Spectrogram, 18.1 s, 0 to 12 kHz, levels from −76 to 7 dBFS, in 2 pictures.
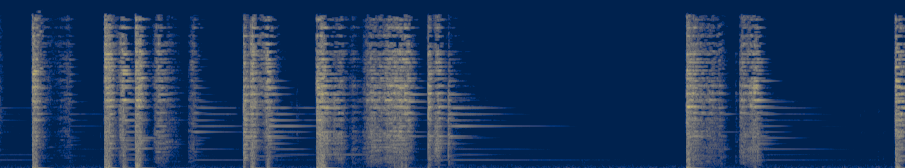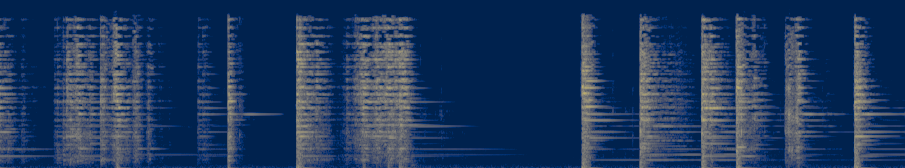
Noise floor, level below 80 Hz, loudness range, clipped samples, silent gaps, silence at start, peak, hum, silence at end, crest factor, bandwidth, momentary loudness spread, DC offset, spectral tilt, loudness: -68 dBFS; -46 dBFS; 5 LU; under 0.1%; none; 0.3 s; -2 dBFS; none; 0.15 s; 22 dB; 12 kHz; 15 LU; under 0.1%; 1 dB/octave; -19 LUFS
